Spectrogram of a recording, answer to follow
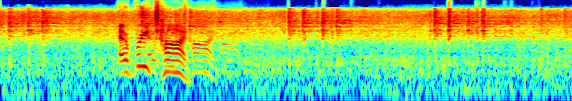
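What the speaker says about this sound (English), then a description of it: "I hear a train in my ear" A passing train heard through a rail cam feed makes a steady, even rumble with faint clatter that runs throughout, while someone briefly talks over it near the start.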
